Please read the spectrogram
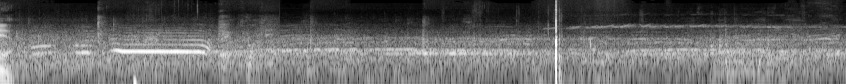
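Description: Faint stadium crowd ambience at a cricket ground, a low steady murmur. A short held tone sounds about a second in, and a single sharp click comes a little after four seconds.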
